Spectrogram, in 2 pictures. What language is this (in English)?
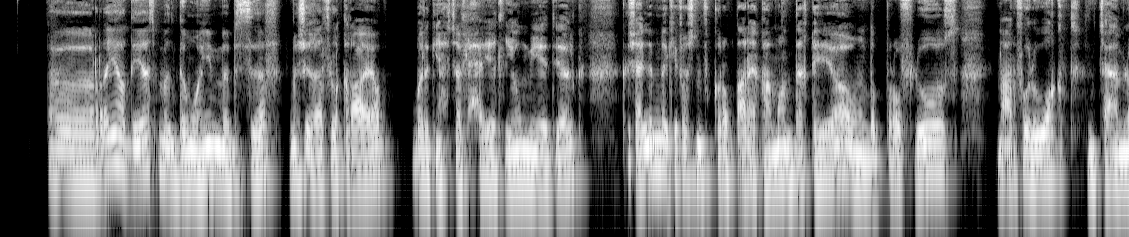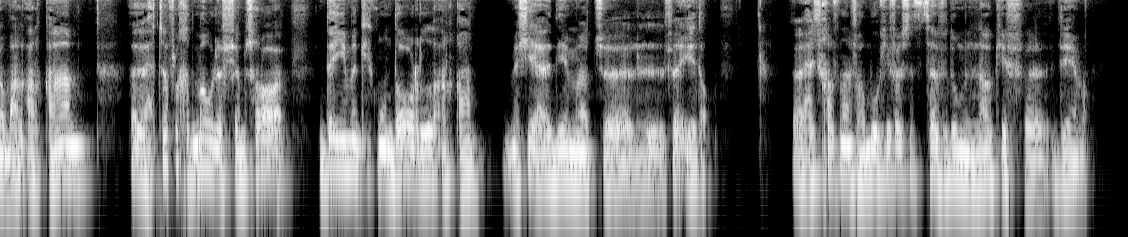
Judeo-Arabic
